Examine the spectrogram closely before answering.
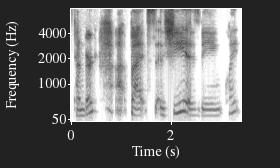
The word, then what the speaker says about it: Thunberg: the attacks on Greta Penn burg apparently I was saying it wrong my apologies to Miss tunberg but she is being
